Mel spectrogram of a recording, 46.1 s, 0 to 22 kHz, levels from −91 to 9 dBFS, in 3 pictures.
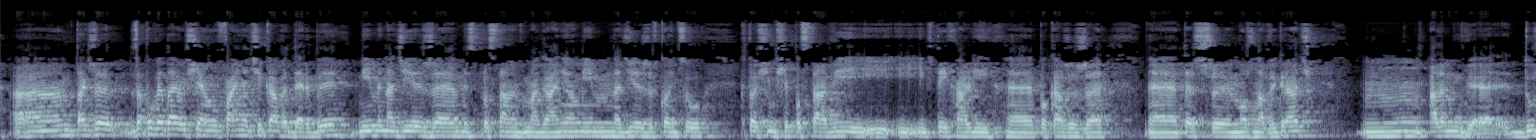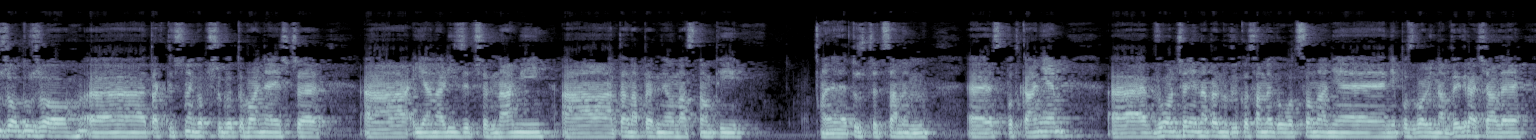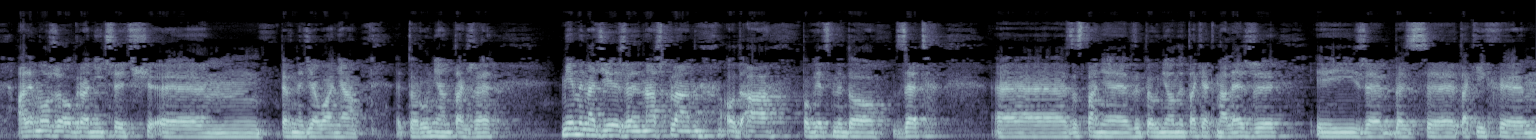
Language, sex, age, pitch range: Polish, male, 30-49, 110-125 Hz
